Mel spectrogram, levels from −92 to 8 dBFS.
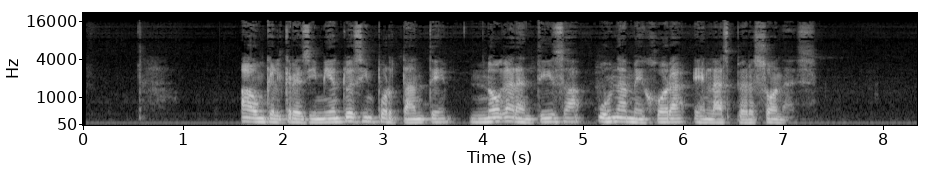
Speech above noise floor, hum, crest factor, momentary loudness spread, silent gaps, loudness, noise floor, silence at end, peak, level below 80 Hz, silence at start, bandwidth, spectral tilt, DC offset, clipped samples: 38 dB; none; 16 dB; 9 LU; none; -16 LUFS; -53 dBFS; 1.05 s; 0 dBFS; -52 dBFS; 1.6 s; 16.5 kHz; -6.5 dB/octave; under 0.1%; under 0.1%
